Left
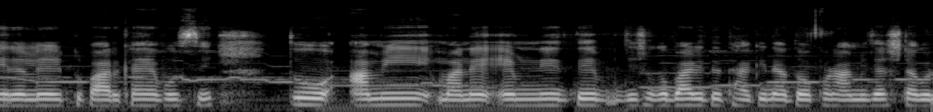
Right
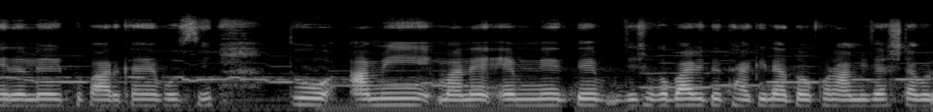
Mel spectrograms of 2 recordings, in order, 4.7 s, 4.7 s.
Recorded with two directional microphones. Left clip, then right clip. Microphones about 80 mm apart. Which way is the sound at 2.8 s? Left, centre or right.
Left.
